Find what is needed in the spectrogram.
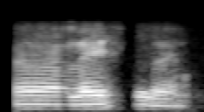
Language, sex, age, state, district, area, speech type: Telugu, male, 60+, Andhra Pradesh, West Godavari, rural, conversation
